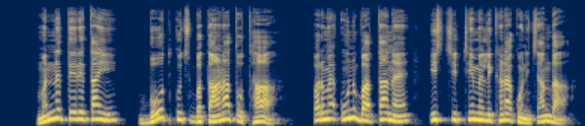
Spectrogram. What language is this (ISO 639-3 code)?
bgc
